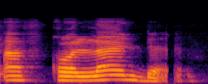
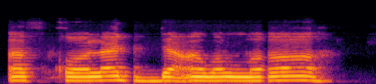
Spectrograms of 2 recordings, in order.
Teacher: Ta sama da itu kan memang makhrajnya sama ya. Tapi sifatnya berbeda.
